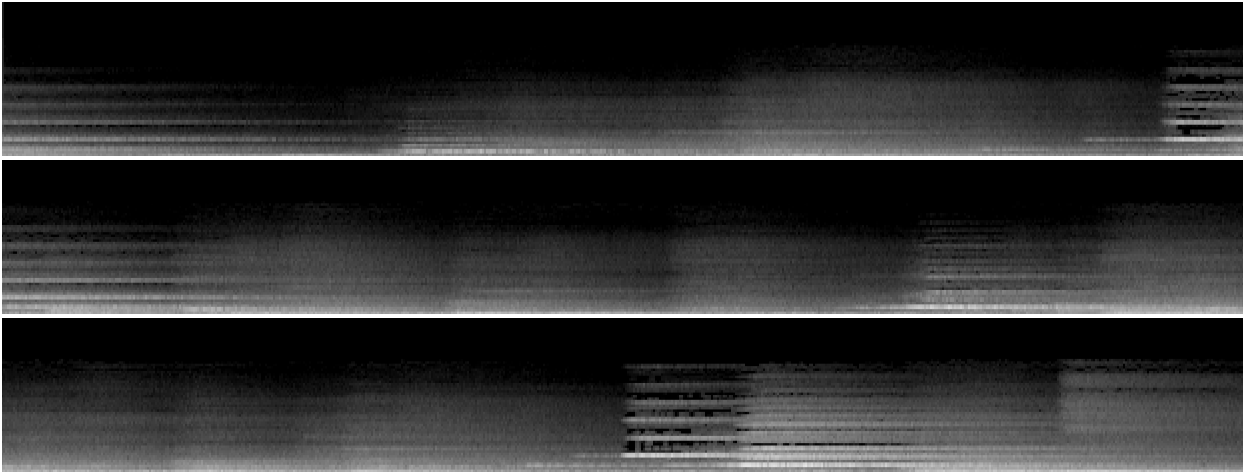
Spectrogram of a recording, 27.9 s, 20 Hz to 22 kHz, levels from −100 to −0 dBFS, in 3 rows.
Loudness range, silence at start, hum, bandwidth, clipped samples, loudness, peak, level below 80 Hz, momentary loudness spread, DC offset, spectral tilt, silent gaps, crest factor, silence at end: 18 LU; 0 s; none; 11 kHz; under 0.1%; -26 LUFS; -6 dBFS; -42 dBFS; 20 LU; under 0.1%; -6 dB/octave; none; 22 dB; 0 s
